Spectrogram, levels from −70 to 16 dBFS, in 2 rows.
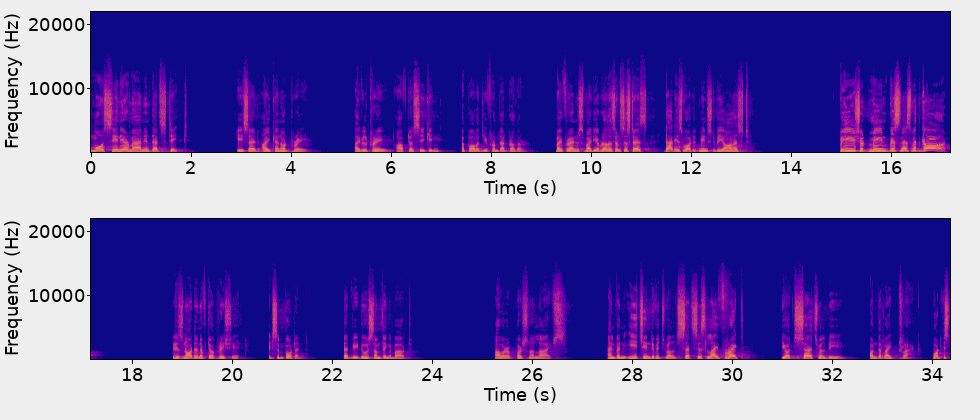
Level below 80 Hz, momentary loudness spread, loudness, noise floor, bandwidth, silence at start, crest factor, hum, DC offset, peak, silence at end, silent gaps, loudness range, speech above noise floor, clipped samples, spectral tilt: -66 dBFS; 12 LU; -18 LUFS; under -90 dBFS; 14.5 kHz; 0 s; 18 dB; none; under 0.1%; -2 dBFS; 0.05 s; none; 6 LU; over 73 dB; under 0.1%; -5 dB/octave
